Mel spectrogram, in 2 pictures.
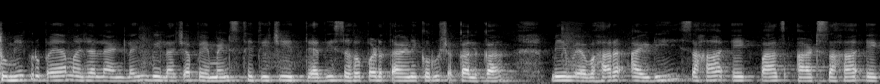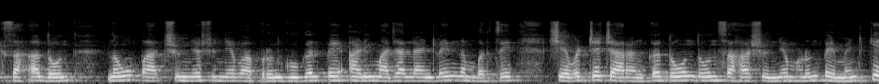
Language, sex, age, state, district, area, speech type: Marathi, female, 60+, Maharashtra, Kolhapur, urban, read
